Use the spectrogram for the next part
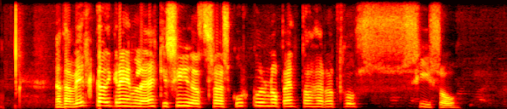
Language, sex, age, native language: Icelandic, female, 60-69, Icelandic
